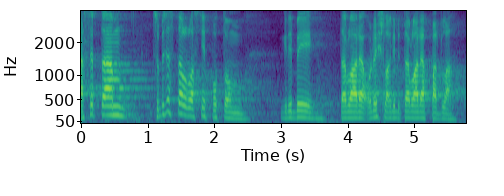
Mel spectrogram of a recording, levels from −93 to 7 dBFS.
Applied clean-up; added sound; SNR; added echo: none; none; none; none.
